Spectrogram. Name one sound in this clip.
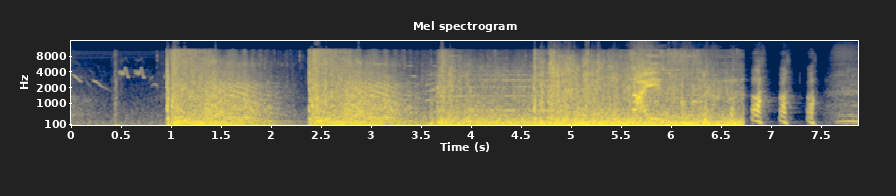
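A heavy weapon fires with a long, loud roaring blast.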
